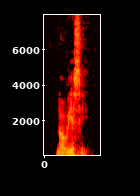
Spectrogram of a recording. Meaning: 1. novice, beginner 2. novice (a newcomer of a religious order)
- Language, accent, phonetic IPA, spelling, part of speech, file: Catalan, Valencia, [noˈvi.si], novici, noun, LL-Q7026 (cat)-novici.wav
